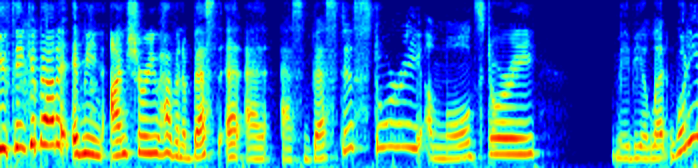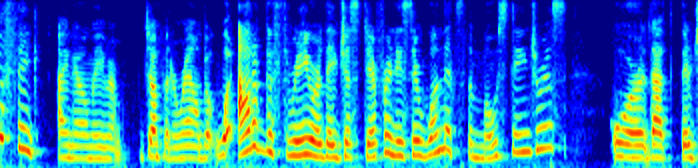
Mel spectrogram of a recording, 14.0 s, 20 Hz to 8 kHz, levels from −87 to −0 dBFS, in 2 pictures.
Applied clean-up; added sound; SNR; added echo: none; none; none; none.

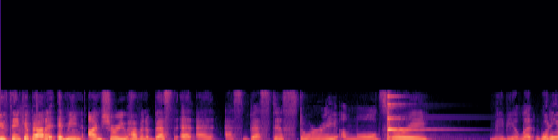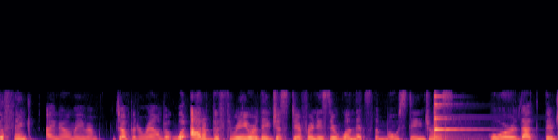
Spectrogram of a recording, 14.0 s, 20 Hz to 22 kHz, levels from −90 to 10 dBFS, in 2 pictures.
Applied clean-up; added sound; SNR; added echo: none; Piano; 11 dB; none.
